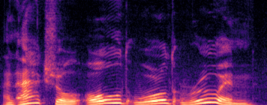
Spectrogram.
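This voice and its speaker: Man voicing an earnest female pony sorceress, pitched up. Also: very animated, very slow, darkish tone, husky, heavily acted. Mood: awed.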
